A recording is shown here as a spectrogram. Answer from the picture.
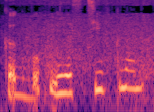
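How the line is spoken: Whispering. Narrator (Russian): прошептала она

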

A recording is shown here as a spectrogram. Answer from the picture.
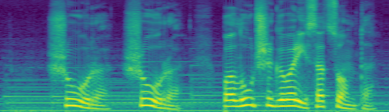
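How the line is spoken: Plain. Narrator (Russian): сказала мать

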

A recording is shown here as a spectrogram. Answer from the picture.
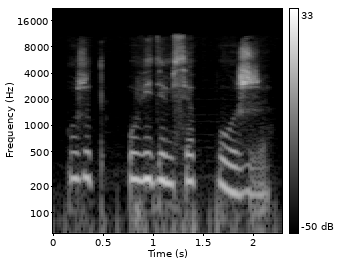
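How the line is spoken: Quiet. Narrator (Russian): тихо сказала

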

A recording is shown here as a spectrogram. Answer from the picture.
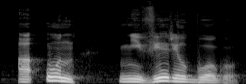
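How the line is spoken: Sad. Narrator (Russian): добавил печально

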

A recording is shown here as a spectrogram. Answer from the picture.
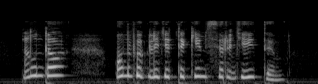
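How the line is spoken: Sad reply. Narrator (Russian): грустно отозвалась Поллианна

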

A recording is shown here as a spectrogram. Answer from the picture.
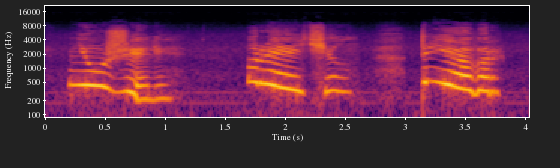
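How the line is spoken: Surprised exclamation, lady. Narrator (Russian): удивленно воскликнула дама

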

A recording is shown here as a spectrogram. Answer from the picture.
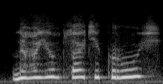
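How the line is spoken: Frightened exclamation. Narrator (Russian): воскликнула Элси испуганно

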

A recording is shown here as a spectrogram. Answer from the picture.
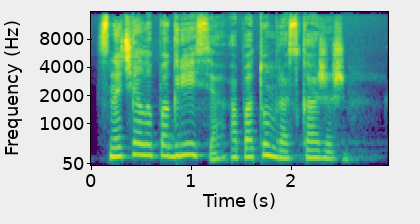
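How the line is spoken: Plain. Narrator (Russian): ответила учительница

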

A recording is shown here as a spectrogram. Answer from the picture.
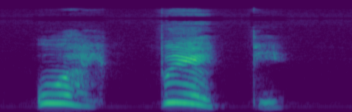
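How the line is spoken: Frightened exclamation. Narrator (Russian): испуганно воскликнула она

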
